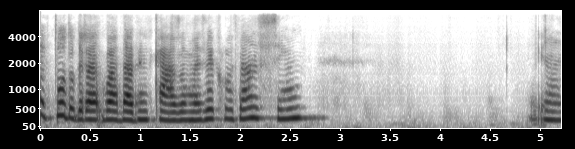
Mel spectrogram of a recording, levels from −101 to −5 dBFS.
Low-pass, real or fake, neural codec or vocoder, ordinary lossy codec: 7.2 kHz; fake; codec, 16 kHz, 2 kbps, FreqCodec, smaller model; none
